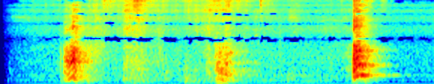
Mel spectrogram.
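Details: Dog barking indoors at a whole cow hoof, three sharp single barks plus a softer huff, irregularly spaced over about two and a half seconds, in a quiet room.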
